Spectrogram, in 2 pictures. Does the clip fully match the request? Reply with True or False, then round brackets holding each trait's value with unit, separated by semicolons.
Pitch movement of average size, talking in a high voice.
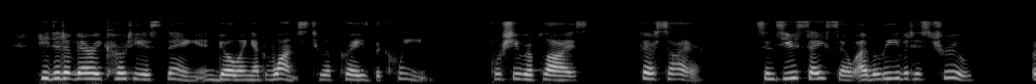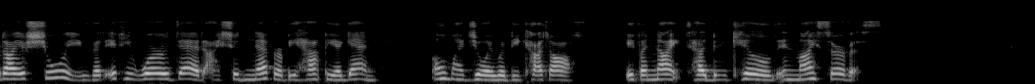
True (3.2 semitones; 235 Hz)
